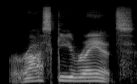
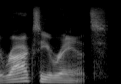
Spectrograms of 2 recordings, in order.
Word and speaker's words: Roxy Rants: inside of a refrigerator I made it Roski rants actually fixed it so that I know how to I can pronounce it properly Roxy rants I like that better it's so much easier for me to understand because it looks like I mean there is an X in your name it looks like there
